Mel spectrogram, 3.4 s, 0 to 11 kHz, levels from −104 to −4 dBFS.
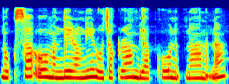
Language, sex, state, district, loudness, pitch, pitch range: Garo, female, Meghalaya, West Garo Hills, -13 LUFS, 265 Hz, 255-285 Hz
